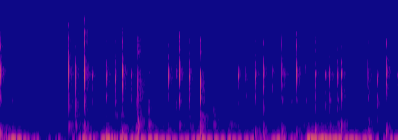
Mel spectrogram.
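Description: A compact RGB-lit mechanical keyboard with a translucent plastic case and plastic keycaps, resting on a desk, is typed on steadily with the bare fingertips of both hands. Quick, dense clicks and clacks with a bright top and a low thock follow one another after a brief pause near the start. Each keystroke cuts off almost at once.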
